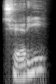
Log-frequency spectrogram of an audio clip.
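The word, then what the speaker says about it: Choerry: ] you're supposed to I think technically the the Korean pronunciation is closer to like Cherry there's there's kind of like a weird dip thong in the middle but since I'm American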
